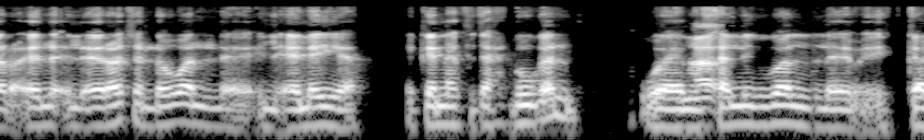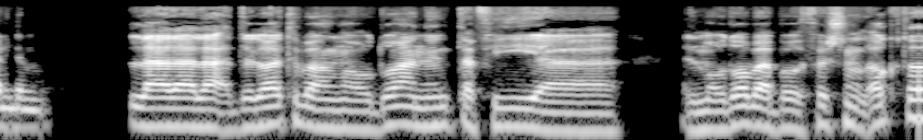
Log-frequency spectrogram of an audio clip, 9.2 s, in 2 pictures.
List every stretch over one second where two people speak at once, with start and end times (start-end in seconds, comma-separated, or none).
none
